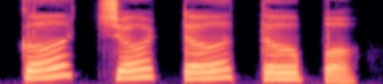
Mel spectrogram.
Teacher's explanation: क के लिए कंठ च के लिए तालु ट के लिए मुर्धा त के लिए दांत और प के लिए होंठ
